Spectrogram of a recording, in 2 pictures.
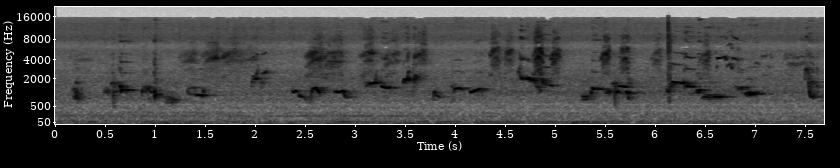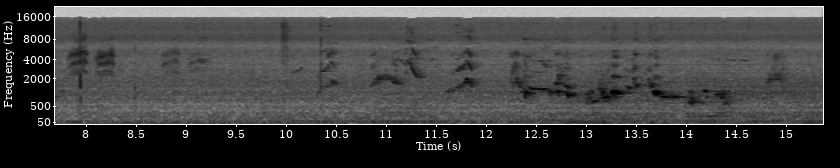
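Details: An Australian magpie perched on a suburban Melbourne fence in late-afternoon light drizzle sings a rich, warbling run of fluted and chirping notes, part of a long repertoire that includes mimicry of a dog bark, gull and parrot; soft hiss behind.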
